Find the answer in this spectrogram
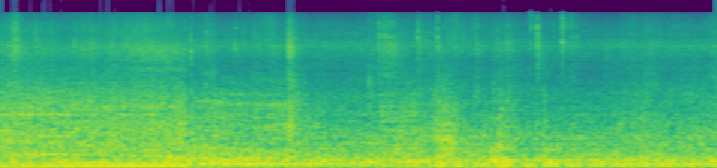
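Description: Steady low drone inside a waiting train car, stepping slightly higher in pitch about a second in, with a crackly rustling hiss over it.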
